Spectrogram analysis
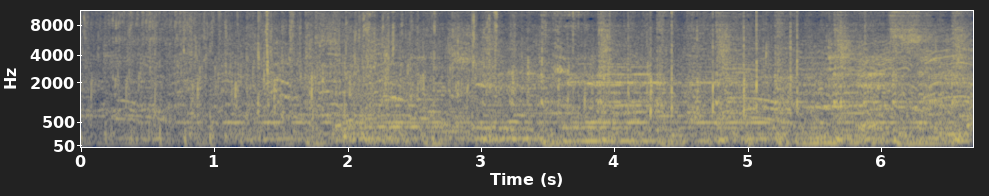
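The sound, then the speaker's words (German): Runners and spectators fill the start and finish area of an evening race in Kerzers: elite men warming up while others return from the course. Steady crowd murmur and chatter mix with the patter of footsteps throughout. “Und jetzt hier also die Elite der Männer unterwegs auf dem im Start- und Zielgelände vom Kerzenlauf, zumindest in Kerzers, ist etwas los. Läufer machen sich warm, andere kommen schon zurück vom Rennen”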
